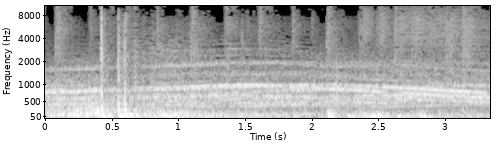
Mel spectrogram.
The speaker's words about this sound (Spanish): Así suena hoy Gaza. Desde las 6 de la mañana las explosiones han regresado a la franja.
